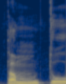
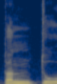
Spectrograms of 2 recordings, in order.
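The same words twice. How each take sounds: First: "tam-tu", lips closing on the nasal in తంతు; wrong "m" sound. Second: "tan-tu", tongue at the teeth for the nasal in తంతు; correct dental nasal. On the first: Teacher showing students how not to say it, తంతు as "tam-tu". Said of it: "అనము". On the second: Teacher showing students the proper way, తంతు as "tan-tu". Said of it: "అంటాము". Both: Shown as a demonstration.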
